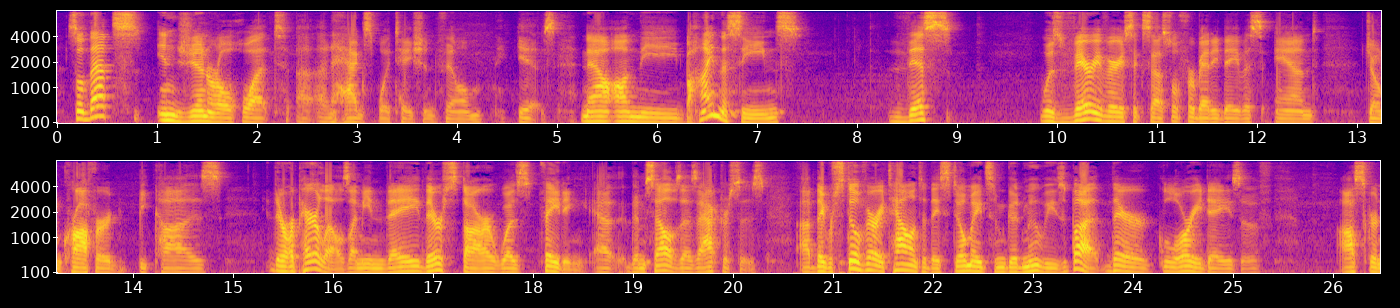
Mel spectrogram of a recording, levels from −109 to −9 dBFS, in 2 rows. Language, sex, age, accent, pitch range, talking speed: English, male, 40-59, American, 100-130 Hz, 130 wpm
